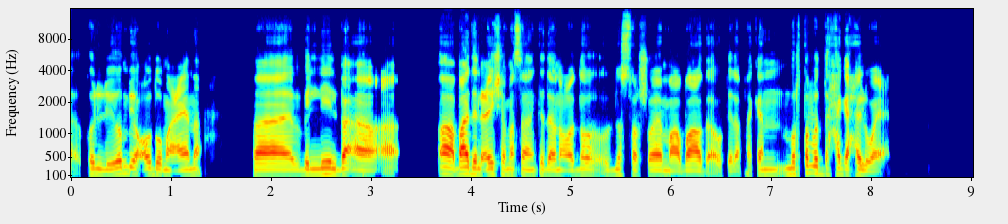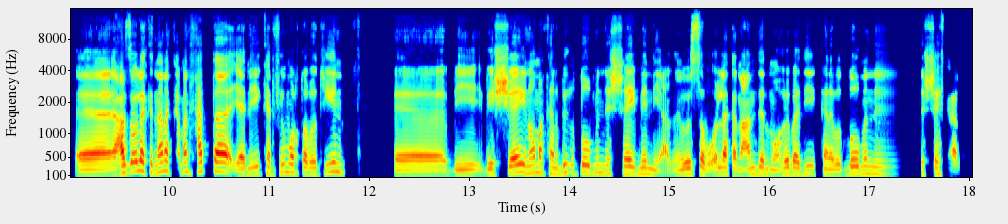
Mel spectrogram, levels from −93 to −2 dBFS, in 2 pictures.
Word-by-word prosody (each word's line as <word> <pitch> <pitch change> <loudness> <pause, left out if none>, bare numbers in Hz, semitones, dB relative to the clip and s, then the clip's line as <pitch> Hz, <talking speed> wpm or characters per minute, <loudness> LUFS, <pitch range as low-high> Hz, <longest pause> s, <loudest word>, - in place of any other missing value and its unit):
كل 125 -3 -5
يوم، 135 +4 -1
بيقعدوا 130 -3 -2
معانا 110 +1 -1 0.5
ف - - -2 0.4
بالليل 125 +3 -2
بقى 110 -5 +2 0.7
آه، 145 -1 +7
بعد 140 -1 +5
العشا 130 0 +1
مثلًا 115 -1 -3
كده، 120 -2 -3
نقعد 110 0 -3
ن 120 -1 -6
نسهر 120 - -3
شوية 110 0 0
مع 100 -2 0
بعض 105 0 +2
أو - - -4
كده، - - -7
فكان 115 - -5 0.2
مُرتبط 140 +4 -2
بحاجة - - -2
حلوة - - -2
يعني. - - -7 0.9
آآ، 115 +2 +5
عايز 155 +6 +6
أقول 200 - +4
لك 195 - +5
إن 170 - -3
أنا 200 +2 +4
كمان 195 -1 -5
حتى، 190 +2 +6
يعني 125 +1 0
إيه، 150 - -4
كان - - -5
في 170 - -7
مُرتبطين 170 +2 -3 0.5
آآ، 105 0 0
ب - - -17 0.3
بالشاي 150 +8 +5
إن 160 - -1
هم 165 +1 0
كانوا 135 - -5
بييجوا 170 -2 -6
يطلبوا 165 0 -3
مني 160 - -8
الشاي، 150 -1 +1
مني. 135 -2 -6
يعني 110 +5 -4
لسه 130 - 0
باقول - - -3
لك، 140 - +2
أنا 115 - +1
عندي 140 +4 -1
الموهبة 135 +3 -2
دي، 155 +3 -7
كانوا 115 -4 -4
بيطلبوا 150 +7 -2
مني 140 -1 -10 0.2
الشاي 135 -1 -3
فعلًا. - - -3
130 Hz, 205 wpm, -23 LUFS, 115-150 Hz, 0.9 s, آه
